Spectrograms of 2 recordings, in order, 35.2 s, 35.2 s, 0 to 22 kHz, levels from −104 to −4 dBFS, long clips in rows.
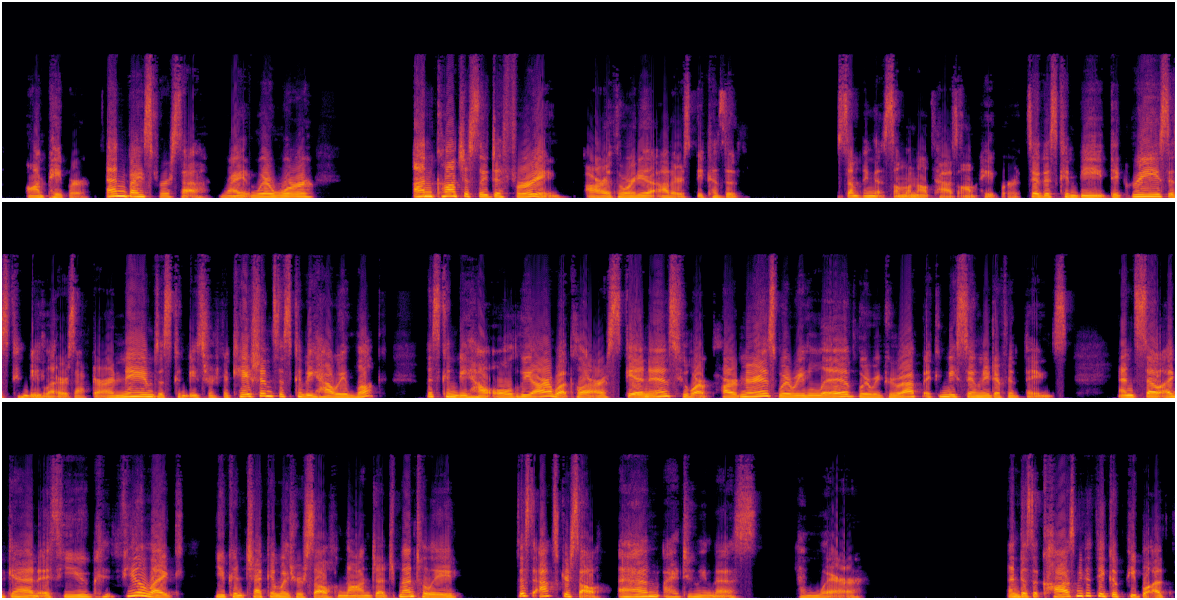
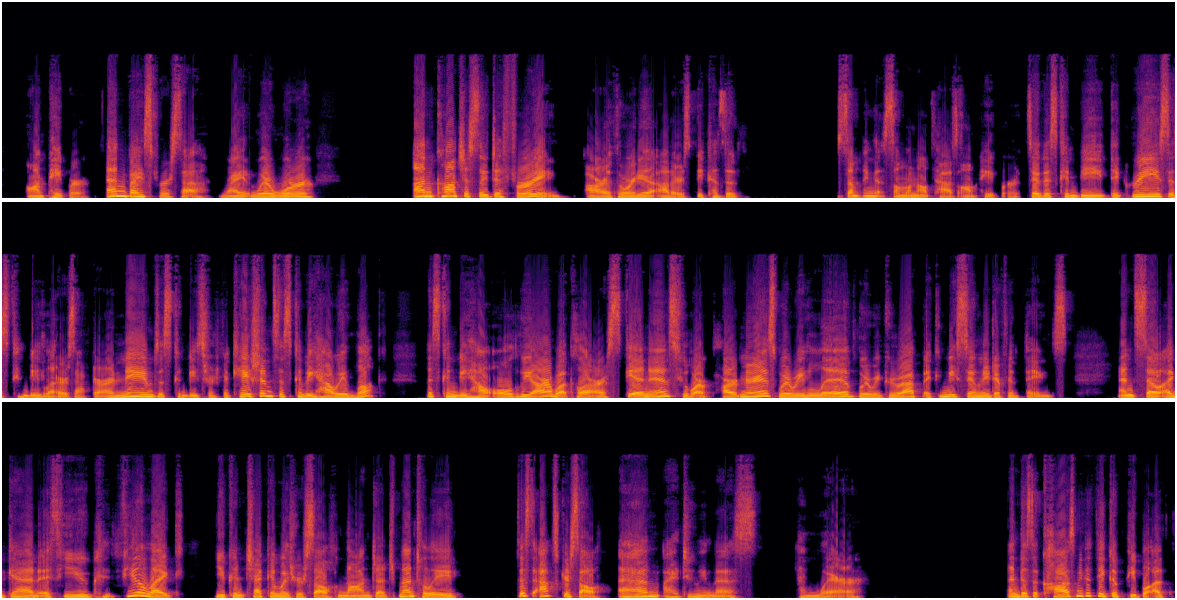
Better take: neither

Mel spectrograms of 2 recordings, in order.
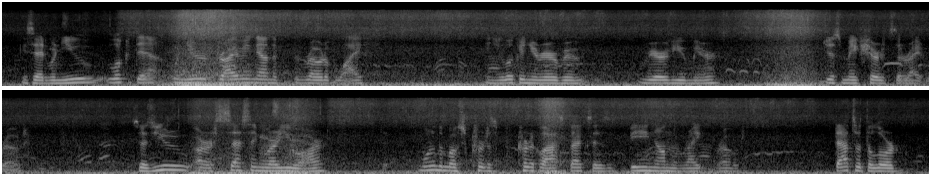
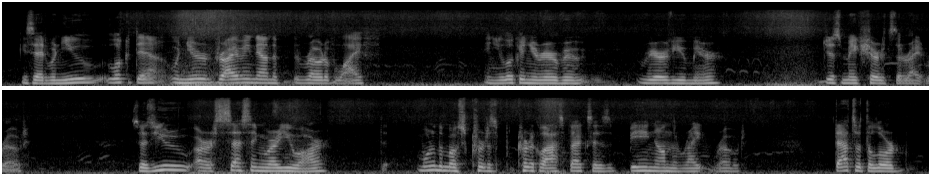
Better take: second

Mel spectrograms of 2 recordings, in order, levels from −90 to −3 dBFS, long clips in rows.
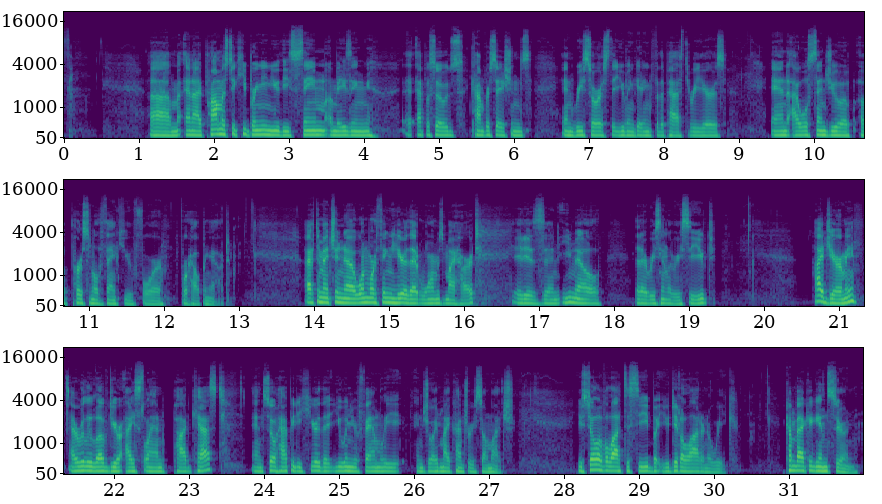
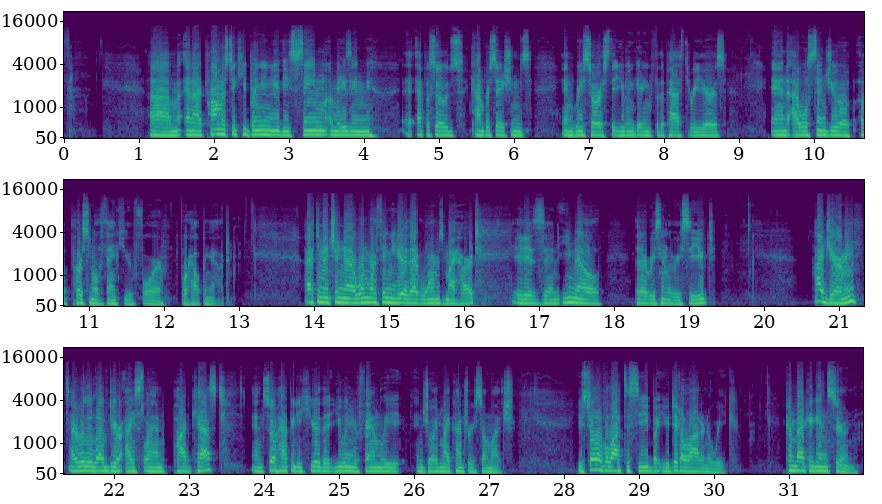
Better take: first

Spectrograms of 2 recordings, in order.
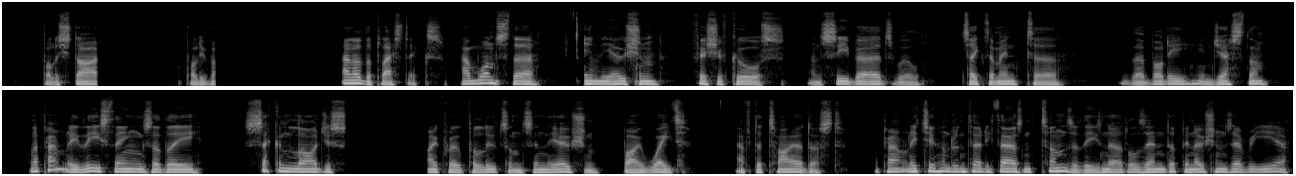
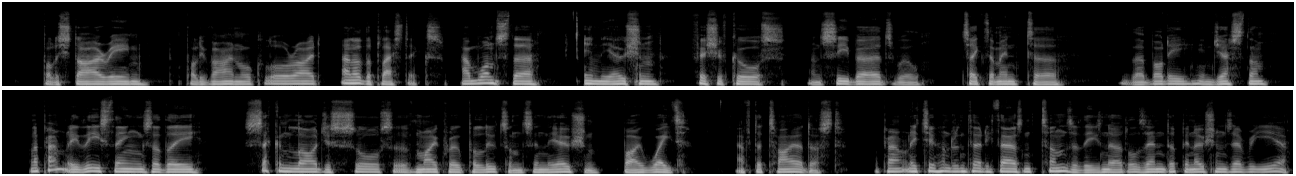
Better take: second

